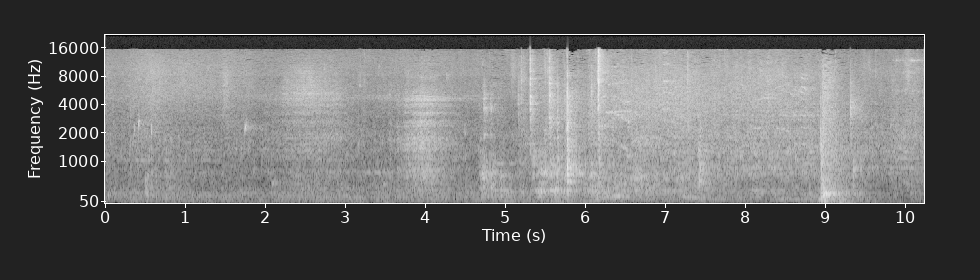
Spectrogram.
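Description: Tap water running into a ceramic washbasin and splashing over hands, with scattered small clicks, and one heavy thump near the end.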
